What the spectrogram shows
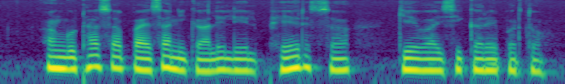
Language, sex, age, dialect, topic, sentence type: Maithili, male, 18-24, Bajjika, banking, question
